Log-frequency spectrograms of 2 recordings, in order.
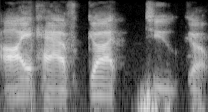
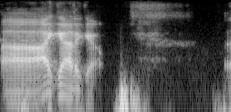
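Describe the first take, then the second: First: Every word of 'have got to' is said fully. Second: 'Have got to' is squeezed into 'gotta'.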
